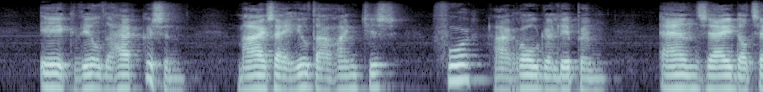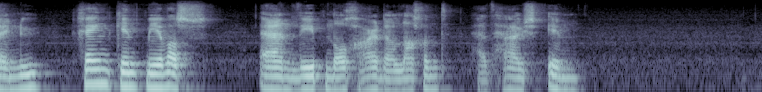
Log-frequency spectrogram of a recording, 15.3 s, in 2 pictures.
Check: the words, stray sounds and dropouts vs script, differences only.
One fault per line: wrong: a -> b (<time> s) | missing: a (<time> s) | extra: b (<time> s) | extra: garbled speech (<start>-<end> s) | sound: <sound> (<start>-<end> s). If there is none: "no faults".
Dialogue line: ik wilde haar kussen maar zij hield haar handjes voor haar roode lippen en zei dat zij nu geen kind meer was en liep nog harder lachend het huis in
no faults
